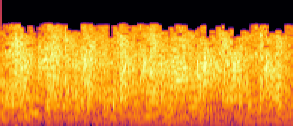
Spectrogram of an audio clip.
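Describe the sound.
Audience applause at a Buddhist dharma talk for monks and nuns: a dense, steady wash of clapping hands that holds at an even, fairly loud level for about two and a half seconds.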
